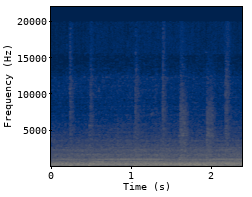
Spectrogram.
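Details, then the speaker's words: Class C motorhome generator that often failed to start starts on the first try after the battery cables were reconnected and tightened, and it settles into a steady, even drone with no surging or hunting. "it works you can hear"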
